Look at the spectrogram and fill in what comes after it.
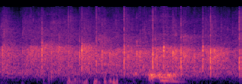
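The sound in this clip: Church audience applauding to welcome a guest speaker, a regional minister, with a dense, steady wash of many overlapping claps and frequent sharp spikes, holding an even, moderate level throughout.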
